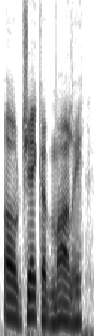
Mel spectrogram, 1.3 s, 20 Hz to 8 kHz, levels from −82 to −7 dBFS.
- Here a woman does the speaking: No, male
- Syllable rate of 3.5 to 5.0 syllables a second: Yes, 4.9 syllables/s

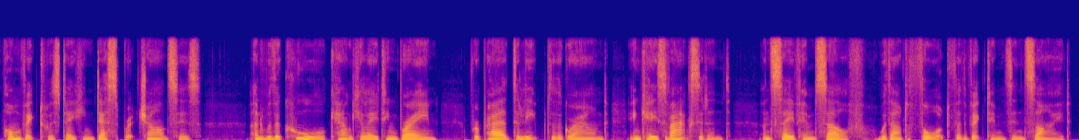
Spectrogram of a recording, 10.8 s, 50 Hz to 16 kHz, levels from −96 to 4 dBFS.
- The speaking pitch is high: Yes, high, 210 Hz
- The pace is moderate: Yes, average, 180 wpm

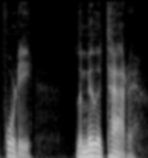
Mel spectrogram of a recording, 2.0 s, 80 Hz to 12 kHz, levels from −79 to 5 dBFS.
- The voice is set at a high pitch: No, low, 100 Hz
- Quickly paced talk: No, slow, 90 wpm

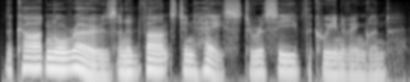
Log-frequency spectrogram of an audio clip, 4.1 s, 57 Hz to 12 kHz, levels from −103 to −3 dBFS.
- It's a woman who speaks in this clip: No, male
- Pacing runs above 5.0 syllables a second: Yes, 5.5 syllables/s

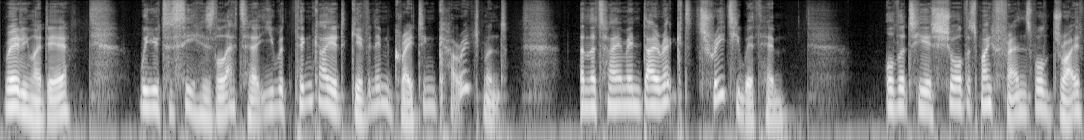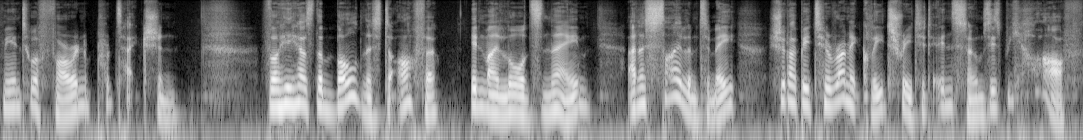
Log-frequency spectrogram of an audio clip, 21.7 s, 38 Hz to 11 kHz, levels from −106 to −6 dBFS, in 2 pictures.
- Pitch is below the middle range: Yes, low, 130 Hz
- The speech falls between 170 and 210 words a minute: Yes, average, 180 wpm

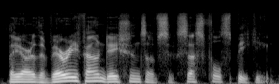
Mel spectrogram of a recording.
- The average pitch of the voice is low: Yes, low, 120 Hz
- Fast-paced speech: No, average, 170 wpm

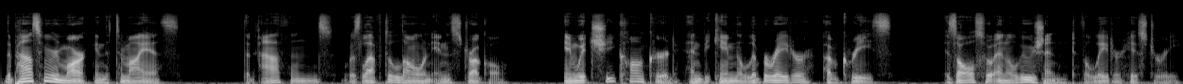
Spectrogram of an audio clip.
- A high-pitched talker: No, very low, 85 Hz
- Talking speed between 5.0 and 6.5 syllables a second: Yes, 5.4 syllables/s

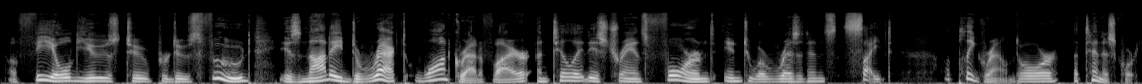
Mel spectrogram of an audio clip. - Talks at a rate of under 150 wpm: Yes, slow, 135 wpm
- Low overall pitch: No, medium, 145 Hz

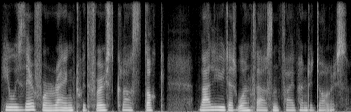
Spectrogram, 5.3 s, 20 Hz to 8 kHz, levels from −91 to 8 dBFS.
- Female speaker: Yes, female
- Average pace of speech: Yes, average, 160 wpm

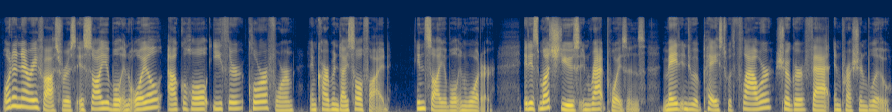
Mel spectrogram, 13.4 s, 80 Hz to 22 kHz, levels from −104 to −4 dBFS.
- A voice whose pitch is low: No, medium, 185 Hz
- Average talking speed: Yes, average, 150 wpm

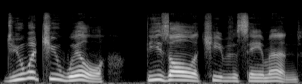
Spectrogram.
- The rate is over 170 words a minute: Yes, average, 200 wpm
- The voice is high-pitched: No, medium, 180 Hz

